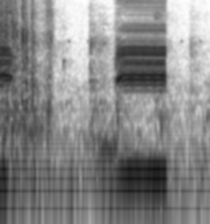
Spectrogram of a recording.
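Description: A single short electronic telephone ring, a steady buzzing trill that sounds for about half a second and then stops, loud against a quiet, faintly noisy background with no talking.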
